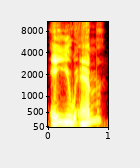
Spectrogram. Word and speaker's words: Aum: I think I'm pronouncing A-U-M. Aum. It was a reversal of the Om that you chant.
